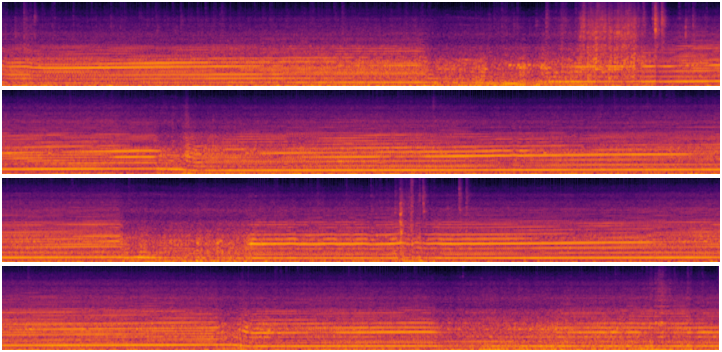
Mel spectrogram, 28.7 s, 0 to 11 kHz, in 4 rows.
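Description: In-cabin sound of a Citroën Saxo VTS rally car's 1.6-litre four-cylinder engine under hard acceleration. The pitch climbs steadily through each gear and drops back at the gear changes, four times. A few short bursts of noise cut through the engine sound.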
